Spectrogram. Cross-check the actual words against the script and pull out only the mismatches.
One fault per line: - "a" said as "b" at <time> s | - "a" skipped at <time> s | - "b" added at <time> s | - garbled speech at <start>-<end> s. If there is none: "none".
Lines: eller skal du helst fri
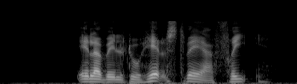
- "skal" said as "vil" at 1.0 s
- "være" added at 1.9 s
